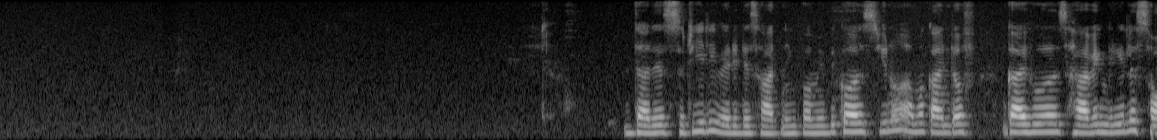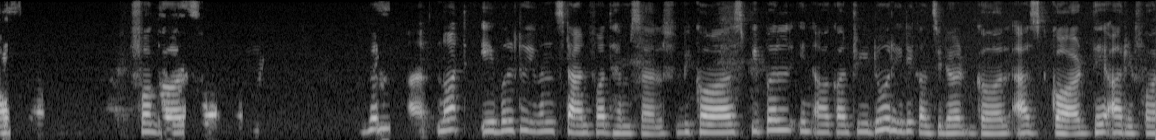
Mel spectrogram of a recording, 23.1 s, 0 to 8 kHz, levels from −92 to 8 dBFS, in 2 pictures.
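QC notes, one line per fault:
11.53 to 12.42 s and 13.15 to 15.79 s: speech suppressed in double talk. The talker's level dips by roughly 30 to 35 dB, under a second in the first stretch and about a second and a half in the second. The likely cause is an echo canceller that could not separate the talker from the loudspeaker echo and pulled both down.
11.6 s, 12.72 to 13.46 s, 14.15 s and 15.36 to 15.9 s: other side's voice leaking through. A second voice comes through faintly. The two short scraps at 11.6 and 14.15 s last about 60 ms each, and the longer stretches last over half a second. It sits roughly 20 to 30 dB below the talker. The likely cause is the far end playing on a loudspeaker and the echo canceller leaving some of it in the microphone.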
